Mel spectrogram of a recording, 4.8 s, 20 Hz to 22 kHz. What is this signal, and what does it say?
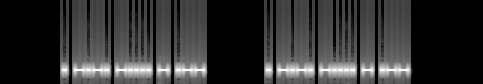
Morse code, heard as a keyed tone, about 40 wpm, 700 Hz. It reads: EC6TW EC6TW
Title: DXCC-100 Call Signs - 5 Characters - Repeated 2x - 40wpm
